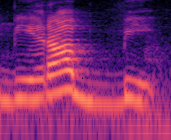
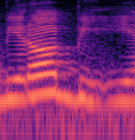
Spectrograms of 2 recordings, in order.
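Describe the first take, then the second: First: The b sound is held and pressed. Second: The b sound is short, not held. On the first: The speaker calls it right. "huruf ba-nya ditahan atau ditekan" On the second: The speaker calls it wrong. "bukan birobi ya"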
